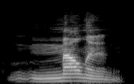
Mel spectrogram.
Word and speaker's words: Malinin: Ilya Malinin.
